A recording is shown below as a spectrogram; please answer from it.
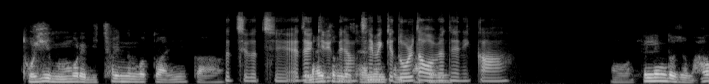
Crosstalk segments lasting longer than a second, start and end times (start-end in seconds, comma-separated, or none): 3.0-4.5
